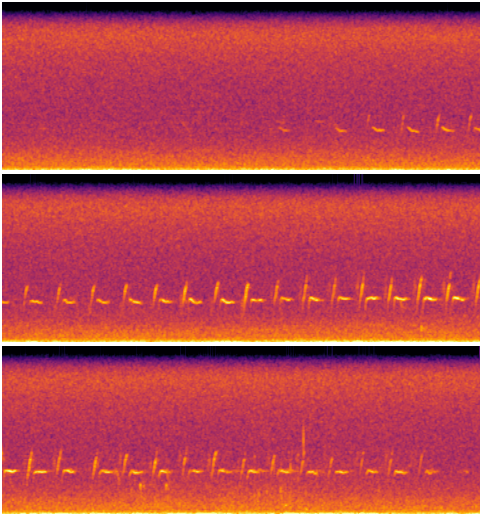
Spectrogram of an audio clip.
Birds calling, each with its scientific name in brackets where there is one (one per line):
American Pipit (Anthus rubescens)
